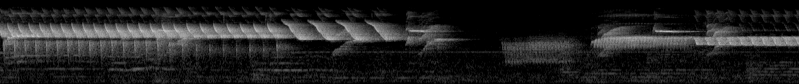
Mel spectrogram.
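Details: Courting male canary singing to a female to push her toward mating posture: fast high trill, then sweeping slurred notes, a short pause with soft rustle, and renewed rolling trills.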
